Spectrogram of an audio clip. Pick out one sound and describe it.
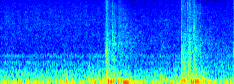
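Aircraft machine guns fire in short bursts.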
